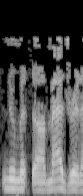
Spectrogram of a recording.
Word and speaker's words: New Madrid: They were going to harp the New Madrid, actually, as it's pronounced.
